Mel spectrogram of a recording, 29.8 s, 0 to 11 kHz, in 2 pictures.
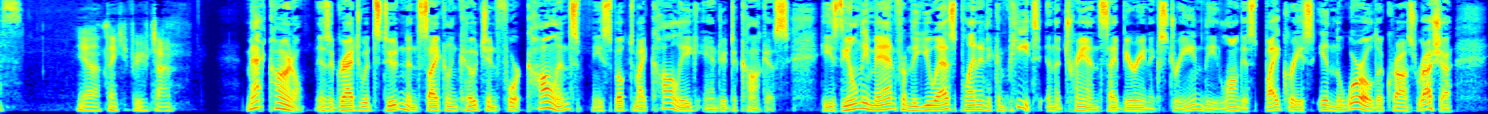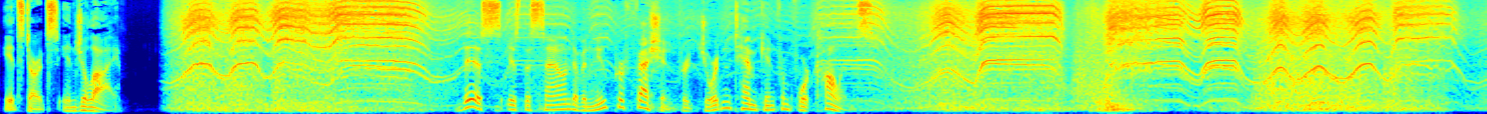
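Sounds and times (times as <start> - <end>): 
speech: 0.8 - 1.8, 2.4 - 17.1, 19.5 - 23.7
racing drone high-pitched motor whine on an outdoor obstacle course: 16.5 - 29.7.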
